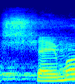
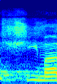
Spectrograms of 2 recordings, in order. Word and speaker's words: شیما: ہاں، ان کو لوگوں نے شیما بھی کہا ہے. دونوں تلفظ ہے، شیما بھی اور شیما بھی. شیما آسان ہوگا آپ کے لیے بھی میرے لیے بھی.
